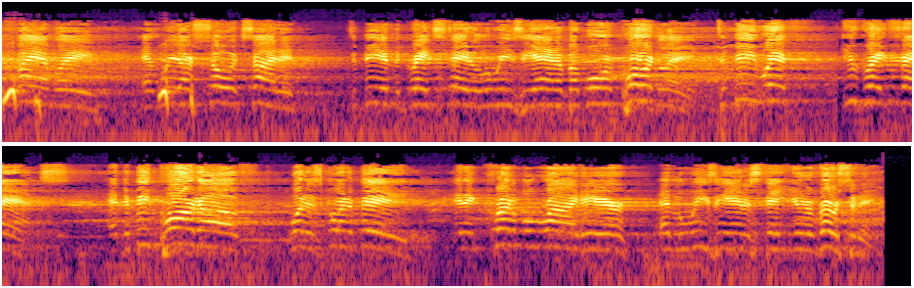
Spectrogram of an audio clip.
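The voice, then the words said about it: Put-on southern accent. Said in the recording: “There was a southern accent. There was a southern accent from Chip Kelly. He didn't do it on every word, though ... especially family, he puts on the southern charm”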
